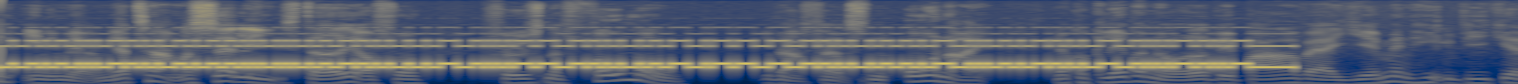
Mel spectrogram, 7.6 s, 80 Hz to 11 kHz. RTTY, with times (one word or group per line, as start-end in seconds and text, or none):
0.0-0.5 …
0.7-1.7 08662
1.9-2.9 19439
3.0-4.0 29399
4.2-5.2 20960
5.3-6.3 94349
